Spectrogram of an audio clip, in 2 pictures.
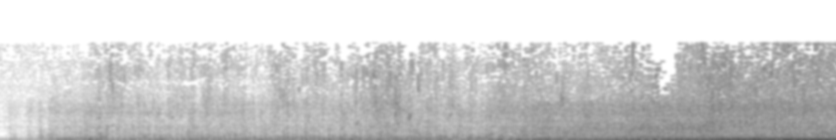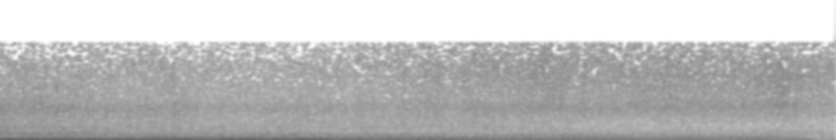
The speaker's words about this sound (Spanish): También tenemos por ahí, Sergio, pues una moto acuática, de estas que les divierten tanto a algunas personas.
